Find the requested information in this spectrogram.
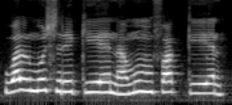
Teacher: Ada nun mati bertemu dengan huruf ikfa yang di mana dia hukumnya ikfa maka dia dibaca samar-samar dengan dengung seperti huruf ng. Contohnya wal musyrikina munfaqin itu hukumnya ikfa.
